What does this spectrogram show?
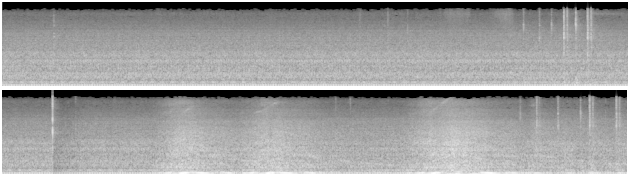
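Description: Land Rover Discovery engine idling steadily, heard from inside the cabin. A click about ten seconds in comes as a switch on the hand-control panel is pressed. The engine is then revved briefly twice near the end.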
